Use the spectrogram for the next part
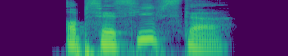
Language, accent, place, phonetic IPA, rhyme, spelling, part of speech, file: German, Germany, Berlin, [ɔpz̥ɛˈsiːfstɐ], -iːfstɐ, obsessivster, adjective, De-obsessivster.ogg
- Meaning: inflection of obsessiv: 1. strong/mixed nominative masculine singular superlative degree 2. strong genitive/dative feminine singular superlative degree 3. strong genitive plural superlative degree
